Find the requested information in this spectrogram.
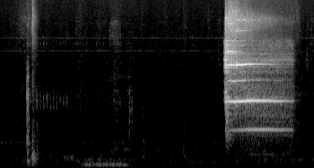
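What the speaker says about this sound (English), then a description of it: "All the way through the bell." A workout interval timer bell rings once during a bootcamp class, a loud bright chime with ringing overtones that holds for over a second before cutting off, following a brief knock and a low soft rumble.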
